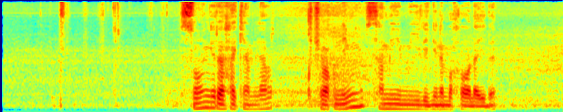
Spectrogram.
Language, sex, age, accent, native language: Uzbek, male, 18-24, Toshkent shahri, Uzbek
